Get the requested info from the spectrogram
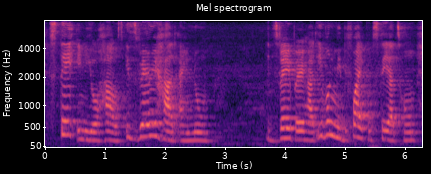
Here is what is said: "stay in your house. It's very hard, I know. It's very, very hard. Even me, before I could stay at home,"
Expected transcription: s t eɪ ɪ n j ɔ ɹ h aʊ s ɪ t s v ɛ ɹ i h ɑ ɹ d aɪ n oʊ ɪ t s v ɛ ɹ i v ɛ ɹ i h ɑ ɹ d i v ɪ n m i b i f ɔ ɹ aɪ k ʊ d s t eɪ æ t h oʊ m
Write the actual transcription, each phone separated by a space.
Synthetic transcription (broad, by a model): s t eɪ ɪ n j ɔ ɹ h aʊ s ɪ t s v ɛ ɹ i h ɑ d aɪ n oʊ ɪ t s v ɛ ɹ i v ɛ ɹ i h ɑ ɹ d i v ɪ n m i b i f ɔ ɹ aɪ k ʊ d s t eɪ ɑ t h oʊ m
